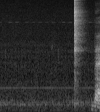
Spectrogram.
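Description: Concave bonsai cutters snipping through a small Japanese maple branch: one sharp snap about one and a half seconds in.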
